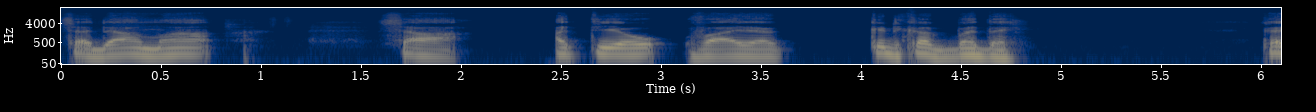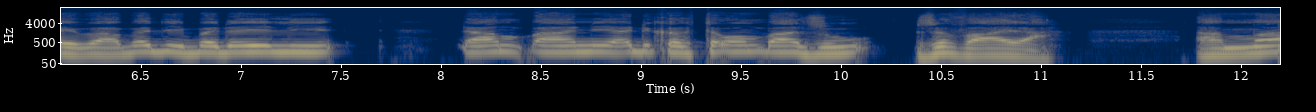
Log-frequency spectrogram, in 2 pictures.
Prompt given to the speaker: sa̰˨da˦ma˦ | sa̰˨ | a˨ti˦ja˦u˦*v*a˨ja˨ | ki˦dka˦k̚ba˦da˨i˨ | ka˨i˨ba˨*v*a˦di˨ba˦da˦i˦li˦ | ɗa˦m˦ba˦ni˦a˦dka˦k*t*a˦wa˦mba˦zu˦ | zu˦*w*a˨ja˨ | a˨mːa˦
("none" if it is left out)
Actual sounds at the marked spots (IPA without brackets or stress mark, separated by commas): v, b, t, v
